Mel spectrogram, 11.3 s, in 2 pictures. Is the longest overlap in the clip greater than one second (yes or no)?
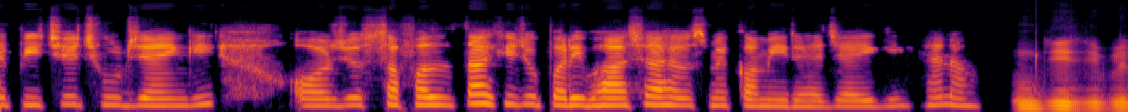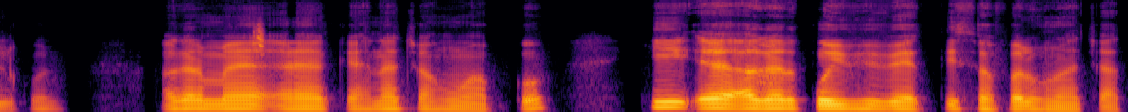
no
